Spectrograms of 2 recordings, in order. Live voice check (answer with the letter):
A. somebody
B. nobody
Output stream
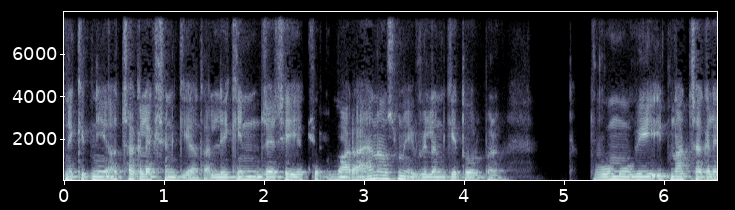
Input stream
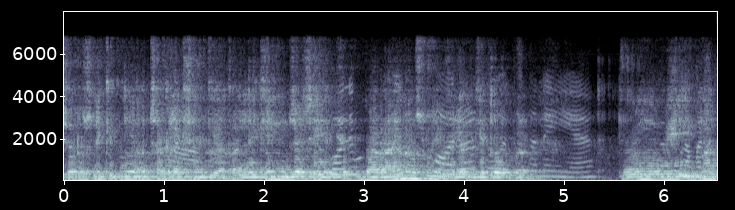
A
